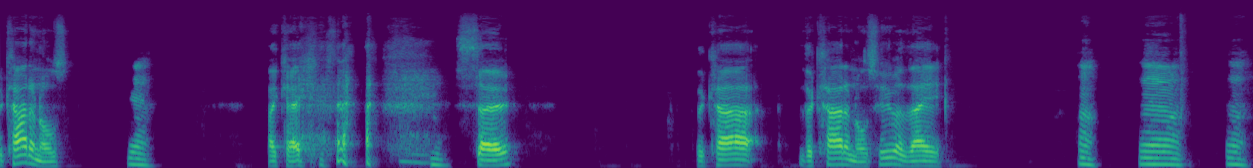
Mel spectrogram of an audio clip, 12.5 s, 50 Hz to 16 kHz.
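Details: Male who had a stroke from a ruptured arteriovenous malformation at age 15 that left him in a coma; three years later he has post-stroke aphasia, with trouble getting words out rather than understanding: aphasia.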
